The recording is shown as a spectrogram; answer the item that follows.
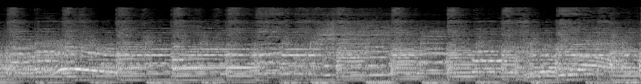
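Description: Live band music played on stage: guitar and drums over a bass line that moves in a steady beat.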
